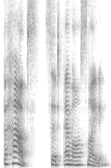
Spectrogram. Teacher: Perhaps this R is not pronounced because it's followed by a consonant.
